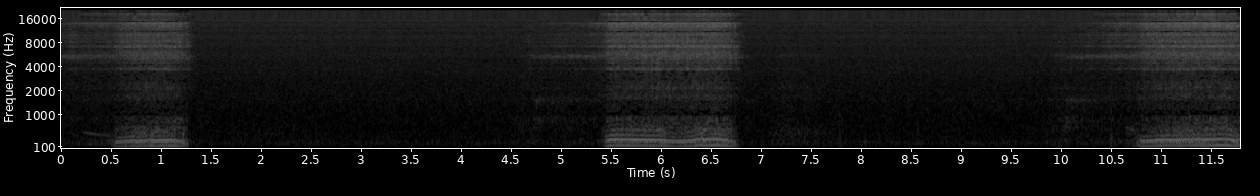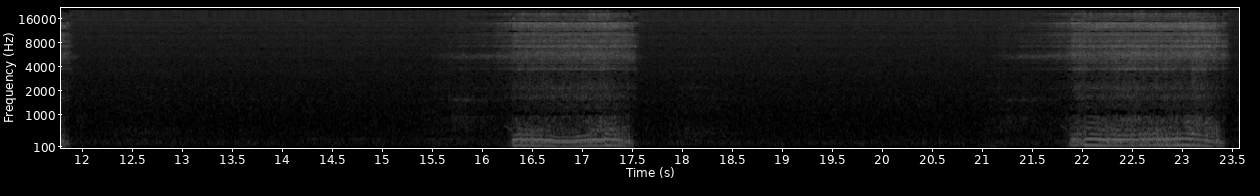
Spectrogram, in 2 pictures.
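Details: Nightly snoring: loud rhythmic snores recurring about 11 times a minute, with quiet pauses between them.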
